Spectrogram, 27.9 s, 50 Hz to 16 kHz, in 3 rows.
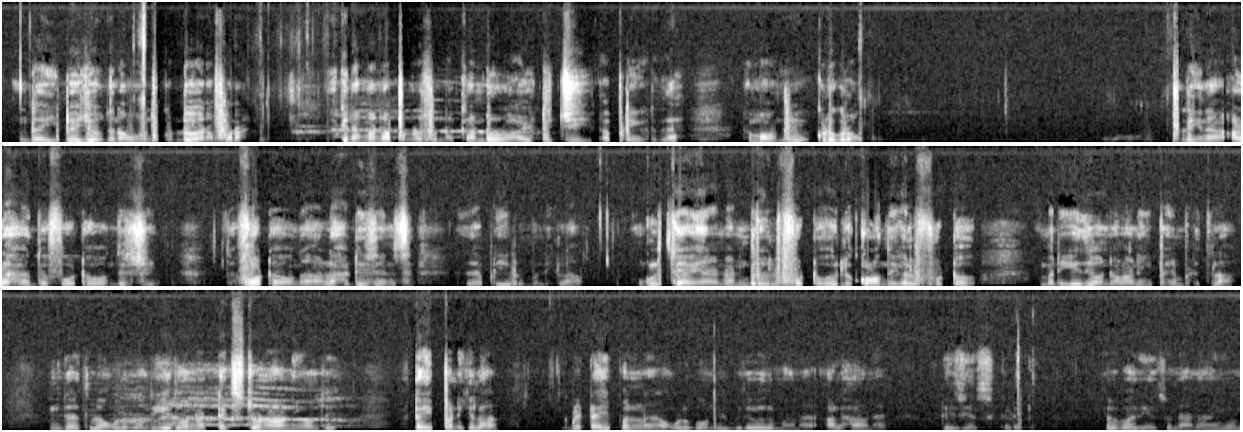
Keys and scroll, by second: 8.1-8.8 typing.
